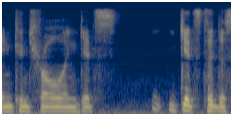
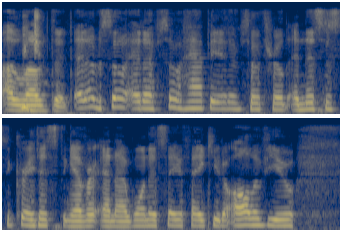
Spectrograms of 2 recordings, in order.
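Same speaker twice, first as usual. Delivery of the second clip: put-on tearful gushing crying voice, much higher; 5 semitones higher than usual. Retelling a woman's speech given while she was in tears, imitating someone crying. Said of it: "she was in tears, she's crying".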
